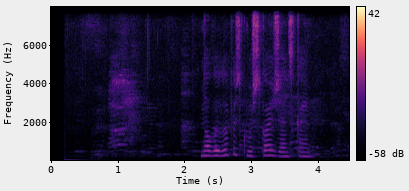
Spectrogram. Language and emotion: Russian, neutral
